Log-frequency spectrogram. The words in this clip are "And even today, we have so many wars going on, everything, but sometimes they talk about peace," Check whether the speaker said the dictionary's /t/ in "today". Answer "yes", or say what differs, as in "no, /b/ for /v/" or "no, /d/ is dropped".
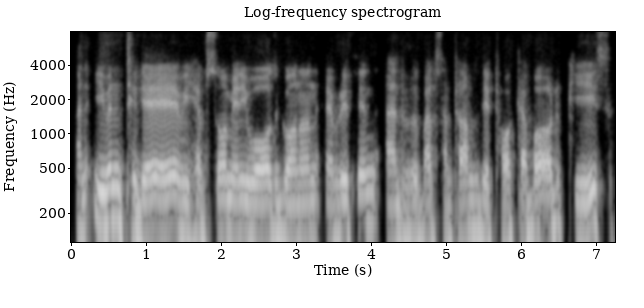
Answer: yes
